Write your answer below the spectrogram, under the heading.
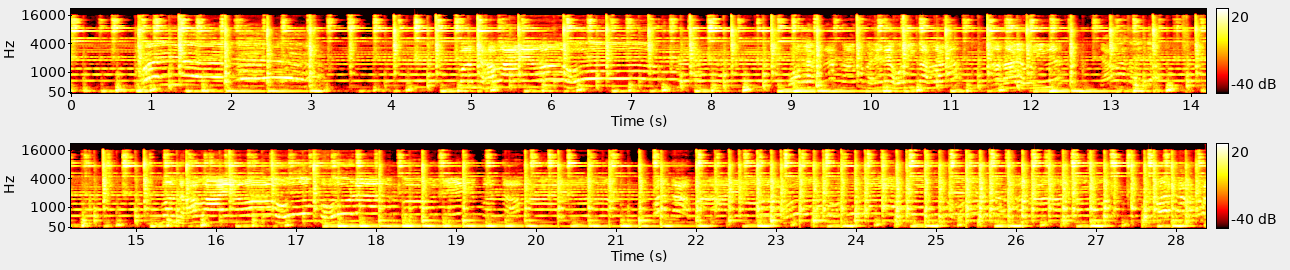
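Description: Rajasthani Holi folk song: a man singing over a harmonium's held chords, with a dholak drum beating a steady rhythm throughout.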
